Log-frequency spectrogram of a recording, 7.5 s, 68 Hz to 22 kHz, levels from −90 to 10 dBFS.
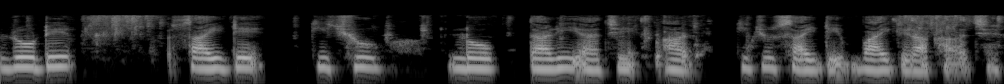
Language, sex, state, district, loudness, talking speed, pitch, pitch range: Bengali, female, West Bengal, Jhargram, -30 LUFS, 120 wpm, 205 Hz, 195-220 Hz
